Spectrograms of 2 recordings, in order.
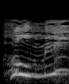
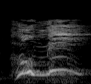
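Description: First: Who, me? said high and loud as a startled question; emphatic demo. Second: Who, me? pushed even higher, loud, with a laugh in it; bigger emphatic demo. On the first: Preacher showing the congregation how to say it, emphatic. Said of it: "put the emphasis on it". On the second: Preacher pushing the crowd to say it better, hammed-up and laughing. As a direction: overplay the surprise in Who, me? laughing. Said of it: "We can do better than that". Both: Shown as a demonstration.

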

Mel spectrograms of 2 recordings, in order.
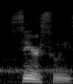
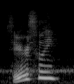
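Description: First: Said in the usual way. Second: Soaring, incredulous high rise; stunned, can't believe the offer; incredulous seriously. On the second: Acted. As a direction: shoot the voice way up in disbelief. Incredulous question to the boss.

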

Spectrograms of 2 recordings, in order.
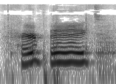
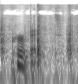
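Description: First: Perfect said higher and louder with delight; bright, loud, happy Perfect; pleased exclamation. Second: Perfect breathed out in a whisper; hushed, satisfied whisper of Perfect. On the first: Counting cash, pleased exclamation. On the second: Counting cash, quiet aside. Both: Real, not acted.

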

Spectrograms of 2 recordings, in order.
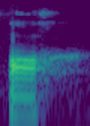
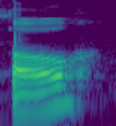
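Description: First: O said "aw"; open O. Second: O as in "oh"; long O. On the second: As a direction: say O as a closed, rounded "oh". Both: Shown as a demonstration. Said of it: "that's how you pronounce it".

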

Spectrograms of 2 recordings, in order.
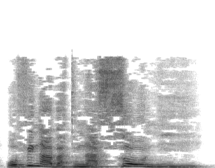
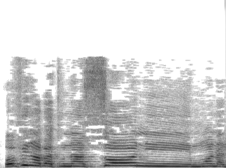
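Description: First: Said in the usual way. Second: Slow, high shouted insult. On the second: Acted. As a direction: hurl it out slowly, shouting it. Repeated insult, second take shouted. (koganga makasi malembe)

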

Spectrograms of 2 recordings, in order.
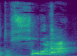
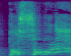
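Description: First: TOSOBOLA said firmly, high pitch; emphatic statement. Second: TOSOBOLA hammered out loud and very high; emphatic repetition. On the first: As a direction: drive home "Tosobola" in a raised pitch. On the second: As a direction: repeat "Tosobola" forcefully, pitch right up. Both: Real, not acted. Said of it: "Kino nkiddamu".

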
